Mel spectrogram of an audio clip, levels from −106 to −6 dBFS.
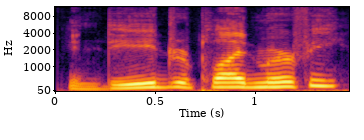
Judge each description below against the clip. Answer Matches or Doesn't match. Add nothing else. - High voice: Doesn't match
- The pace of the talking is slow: Matches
